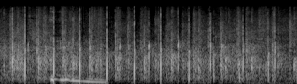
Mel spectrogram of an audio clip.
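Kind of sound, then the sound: crowd, audience applause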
